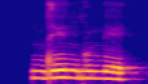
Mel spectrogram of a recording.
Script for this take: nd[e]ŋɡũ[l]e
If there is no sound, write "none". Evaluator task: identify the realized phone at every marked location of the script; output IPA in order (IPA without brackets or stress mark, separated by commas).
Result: e, n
